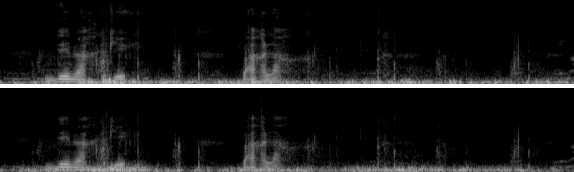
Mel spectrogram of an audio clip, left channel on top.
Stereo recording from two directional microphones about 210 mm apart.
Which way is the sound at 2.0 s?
15° left (ahead or behind).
